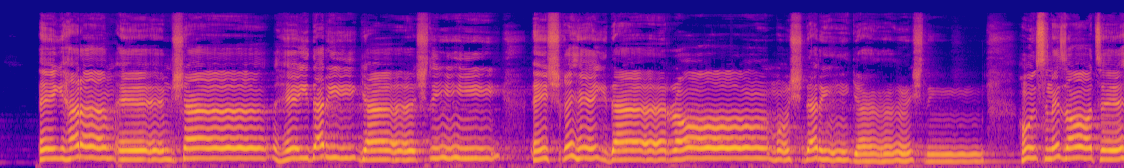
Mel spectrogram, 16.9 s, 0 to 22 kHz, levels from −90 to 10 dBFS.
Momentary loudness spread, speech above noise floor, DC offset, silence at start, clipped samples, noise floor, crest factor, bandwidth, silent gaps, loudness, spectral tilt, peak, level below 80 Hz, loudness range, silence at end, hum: 7 LU; 47 dB; under 0.1%; 0.6 s; under 0.1%; -57 dBFS; 10 dB; 16 kHz; none; -11 LUFS; -4.5 dB/octave; 0 dBFS; -46 dBFS; 4 LU; 0 s; none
